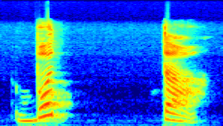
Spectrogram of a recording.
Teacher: I'm pausing and then I'm pronouncing ta, the same letter with fatha. So that means ta has a shadda. Ta is being pronounced twice.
